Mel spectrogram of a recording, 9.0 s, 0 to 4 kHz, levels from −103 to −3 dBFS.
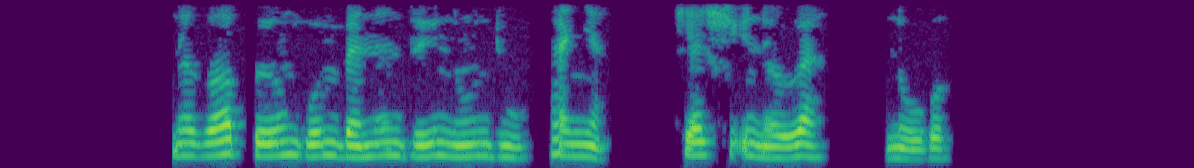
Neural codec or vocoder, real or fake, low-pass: none; real; 3.6 kHz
